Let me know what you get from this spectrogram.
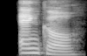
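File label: "ankle", English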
